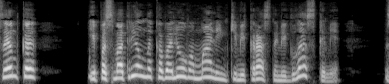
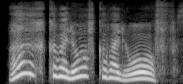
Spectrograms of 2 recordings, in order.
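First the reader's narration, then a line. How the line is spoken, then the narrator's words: Sad voice. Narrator (Russian): сказал Стаценко грустным голосом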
